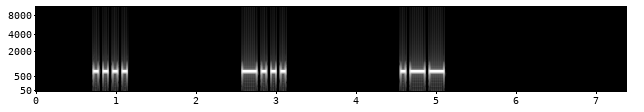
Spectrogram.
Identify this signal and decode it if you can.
Morse code, heard as a keyed tone, about 20 wpm, spaced as for 5 wpm, 700 Hz. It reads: HBW
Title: USA Call Signs - 5 Characters - 8x Character Spacing - 20wpm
